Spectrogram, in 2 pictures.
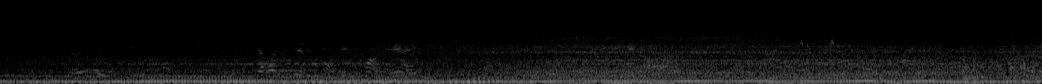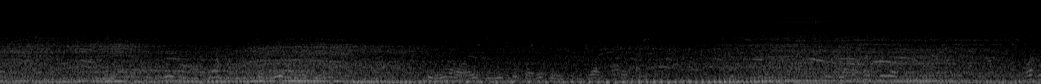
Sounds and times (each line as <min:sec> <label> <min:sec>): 0:14.6 Birds singing 0:20.8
